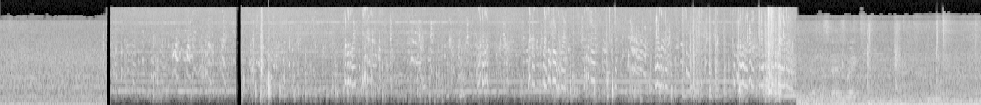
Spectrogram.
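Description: Dense, rapid high-pitched squeaks and chirps with no low end, like voices and work noise sped up in time-lapse footage. They start abruptly about a second and a half in and give way near the end to a steady low hum.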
